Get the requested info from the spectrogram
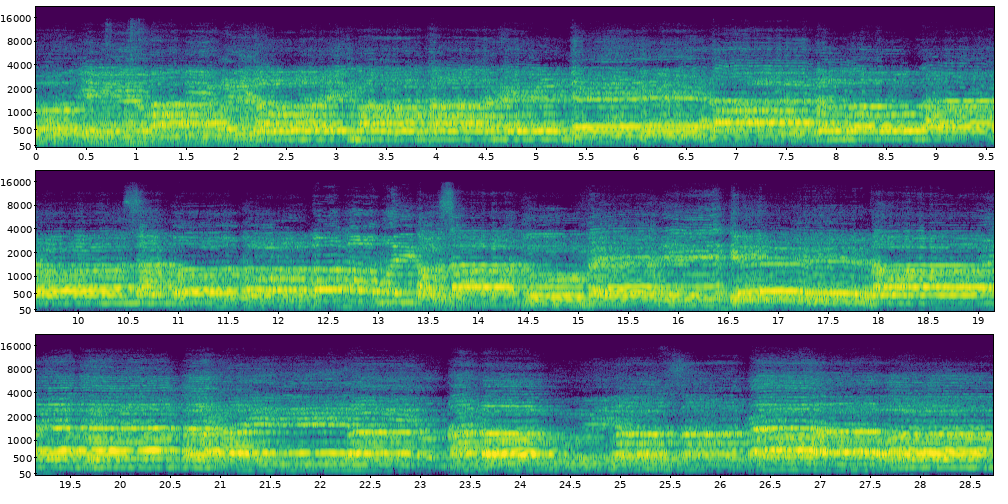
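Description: A group of young Fijian men singing a cappella in several-part harmony, holding long chords that move together from note to note.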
